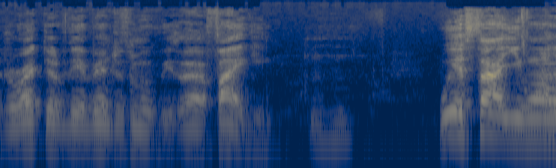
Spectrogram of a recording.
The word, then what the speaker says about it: Feige: be like the director of the Avengers movies, Feige. We assign you I on. did not know that's how you pronounce his name.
